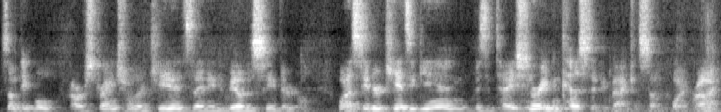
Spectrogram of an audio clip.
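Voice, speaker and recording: Speaking at a fairly quick pace in a strong Southwest Virginia accent, the voice has a dark, mellow tone and audible room echo. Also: man. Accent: thick Southwest Virginia. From Southwest Virginia (Wise County). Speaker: former judge, legal aid lawyer. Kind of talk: ceremony speech. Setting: courthouse graduation ceremony. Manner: halting, many fillers.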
